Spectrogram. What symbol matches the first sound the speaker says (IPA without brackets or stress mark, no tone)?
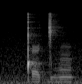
ǃ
